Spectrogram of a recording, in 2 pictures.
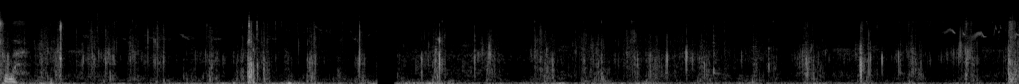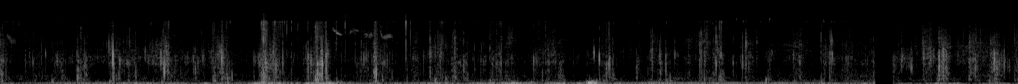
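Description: Walking footsteps crunching on a gravel track, a quick uneven patter of steps over a steady low rumble. The sound cuts out for an instant twice, about four seconds in and near the end.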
